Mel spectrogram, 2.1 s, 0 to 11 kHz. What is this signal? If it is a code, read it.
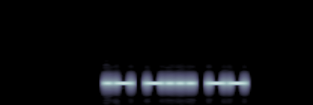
Morse code, heard as a keyed tone, about 34 wpm, 700 Hz. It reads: ABM
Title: USA Call Sign Postfixes - 3 Letters 35wpm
